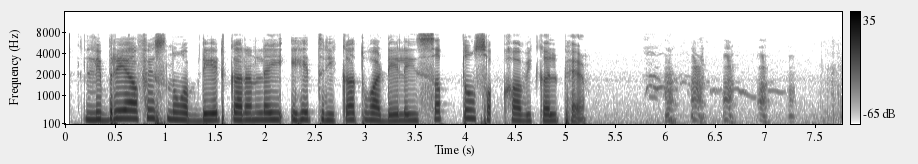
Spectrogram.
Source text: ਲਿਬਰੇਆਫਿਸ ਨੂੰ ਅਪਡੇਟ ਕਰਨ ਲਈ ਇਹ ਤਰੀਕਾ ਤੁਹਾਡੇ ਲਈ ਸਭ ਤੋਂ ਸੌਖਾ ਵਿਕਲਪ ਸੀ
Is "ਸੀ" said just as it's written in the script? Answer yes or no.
no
